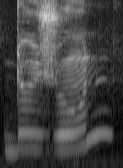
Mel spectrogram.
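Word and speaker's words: tuchun: Word number 6 is, it's pronounced dujun, dujun, and its spelling is a little bit funky.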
